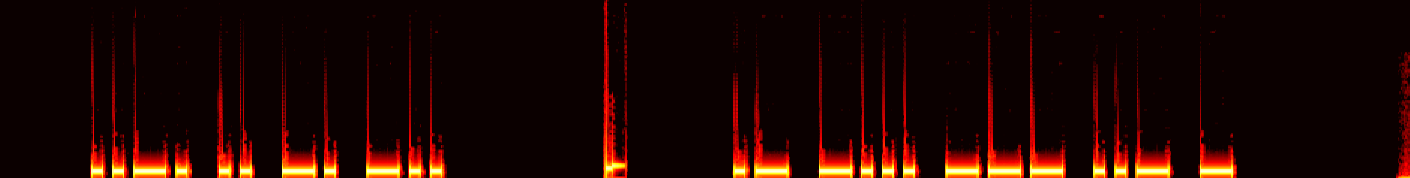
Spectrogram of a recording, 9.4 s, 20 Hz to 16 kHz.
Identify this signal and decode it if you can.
Morse code, heard as a keyed tone, about 17 wpm, 700 Hz. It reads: FIND ABOUT
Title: Sentences from Top 100 Words - New Word Drill - 17wpm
